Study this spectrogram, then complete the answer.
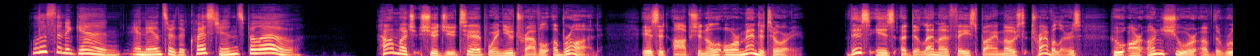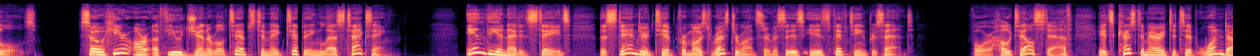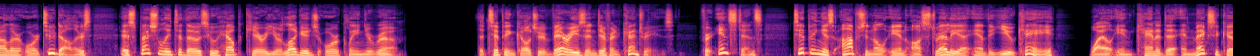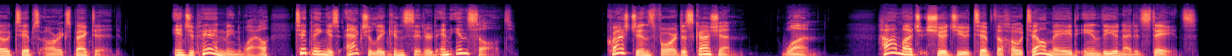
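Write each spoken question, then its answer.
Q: How much should you tip the hotel maid in the United States?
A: $1 or $2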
